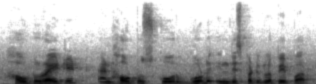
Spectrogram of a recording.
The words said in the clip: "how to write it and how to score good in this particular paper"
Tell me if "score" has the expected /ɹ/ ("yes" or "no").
yes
